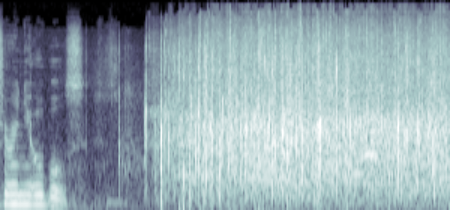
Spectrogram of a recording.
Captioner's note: applause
